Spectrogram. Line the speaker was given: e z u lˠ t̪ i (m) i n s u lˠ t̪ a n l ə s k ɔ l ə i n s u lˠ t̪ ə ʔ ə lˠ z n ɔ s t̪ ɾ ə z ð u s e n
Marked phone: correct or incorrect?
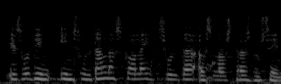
correct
